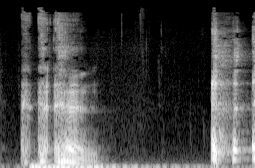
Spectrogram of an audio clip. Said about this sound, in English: Hopefully my COVID doesn't get involved with all the coughing.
